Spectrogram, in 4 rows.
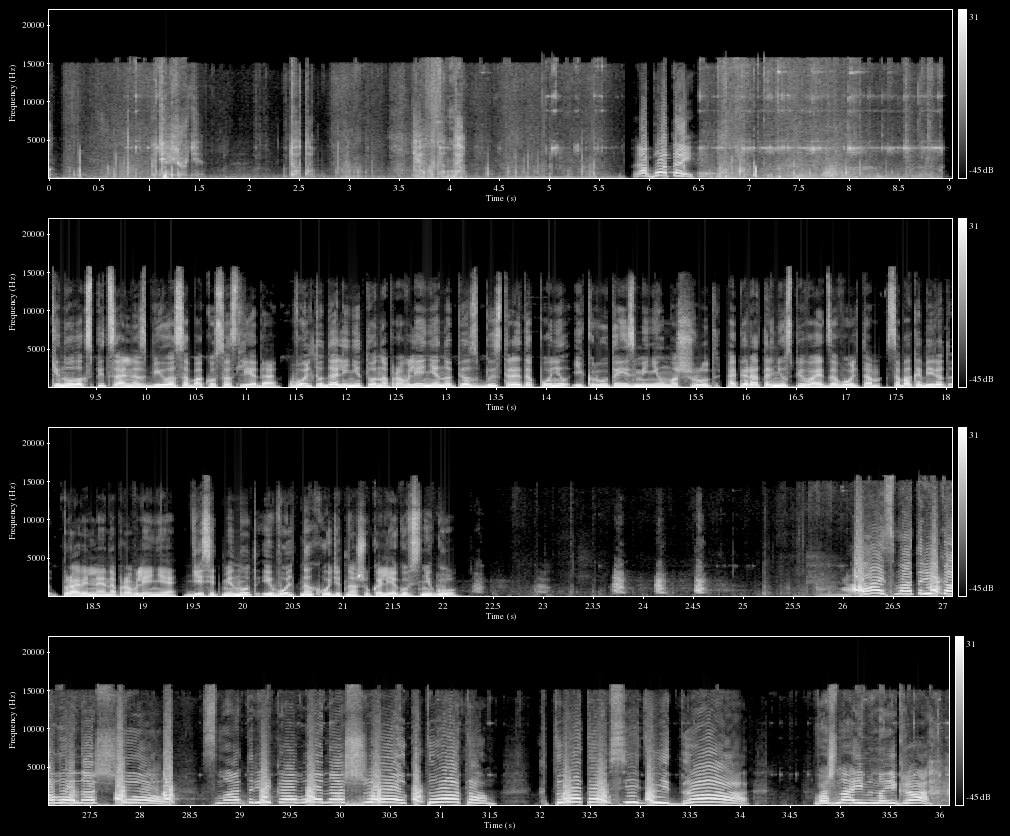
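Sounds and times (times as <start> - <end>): dog barking: 22.3 - 23.1, 23.7 - 24.9, 26.1 - 28.5, 29.2 - 31.0, 32.2 - 33.3.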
